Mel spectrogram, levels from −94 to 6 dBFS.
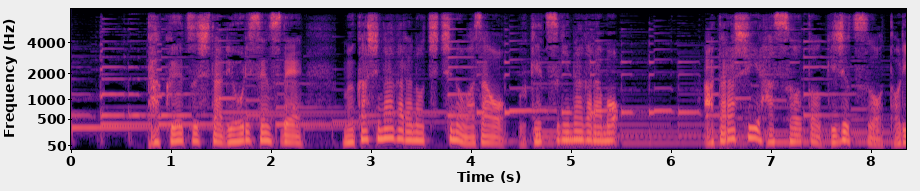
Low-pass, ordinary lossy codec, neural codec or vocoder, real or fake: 7.2 kHz; none; none; real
